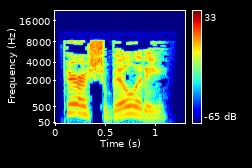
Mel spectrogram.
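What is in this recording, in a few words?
"perishability", British English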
